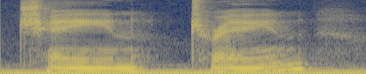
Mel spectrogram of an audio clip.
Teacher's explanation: the CH sound is further back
